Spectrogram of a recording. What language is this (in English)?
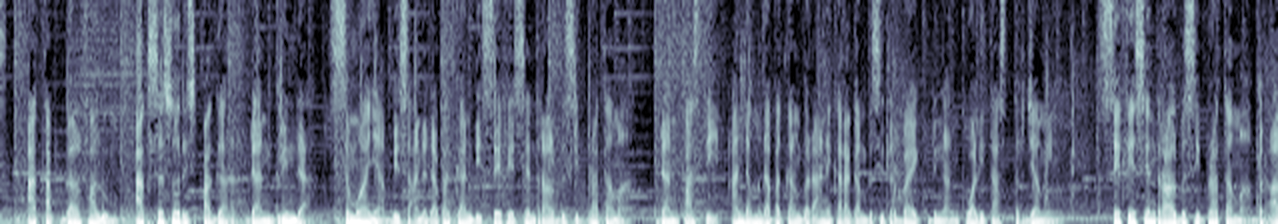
Indonesian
